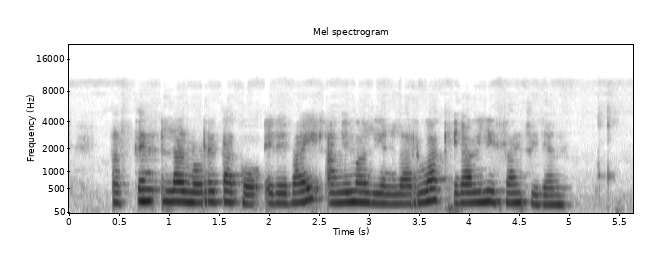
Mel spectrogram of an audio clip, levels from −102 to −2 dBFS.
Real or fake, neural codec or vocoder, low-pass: fake; codec, 44.1 kHz, 2.6 kbps, SNAC; 10.8 kHz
